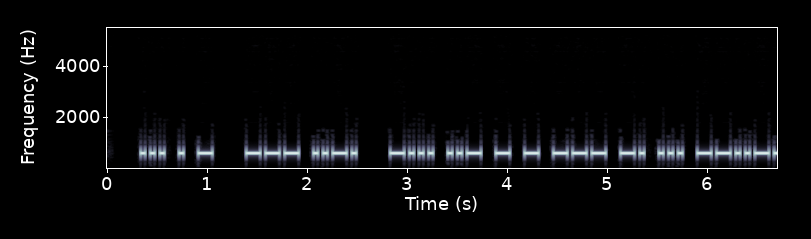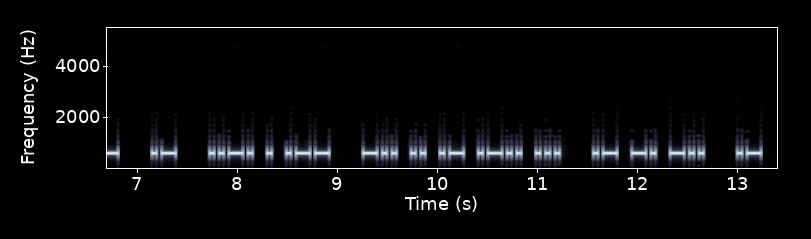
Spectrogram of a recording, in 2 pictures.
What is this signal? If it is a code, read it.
Morse code, heard as a keyed tone, about 25 wpm, 600 Hz. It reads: SET OF BUTTONS, A FEW DIALS AND A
